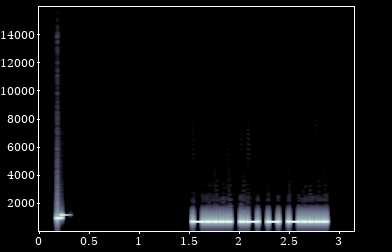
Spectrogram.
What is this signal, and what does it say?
Morse code, heard as a keyed tone, about 34 wpm, 700 Hz. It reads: 6AT6
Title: All Cut Numbers - 4-Digit 35wpm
